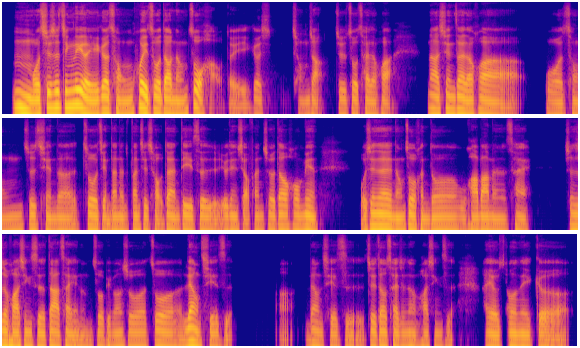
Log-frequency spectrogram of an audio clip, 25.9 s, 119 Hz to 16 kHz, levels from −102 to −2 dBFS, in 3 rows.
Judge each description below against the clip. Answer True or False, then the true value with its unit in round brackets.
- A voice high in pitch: False (110 Hz)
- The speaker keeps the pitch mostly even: True (2.0 semitones)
